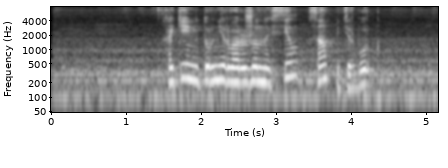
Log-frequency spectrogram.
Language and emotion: Russian, neutral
